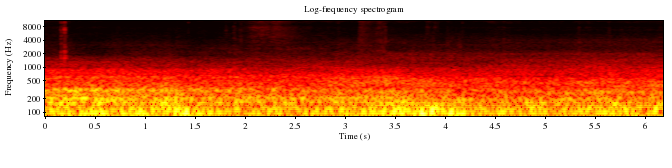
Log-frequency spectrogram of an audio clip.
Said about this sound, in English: And I'm on the highway.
